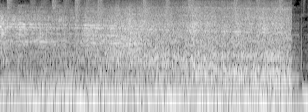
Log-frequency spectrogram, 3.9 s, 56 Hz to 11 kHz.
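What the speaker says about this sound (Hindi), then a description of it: "पहली बार जब तेजस का इंजन 84 किलो न्यूटन थ्रस्ट के साथ दौड़ता है" The engine of a Tejas fighter jet runs with a loud, dense, continuous roar and whine at close range, steady throughout before cutting off abruptly at the end, with no voices.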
